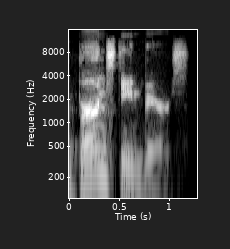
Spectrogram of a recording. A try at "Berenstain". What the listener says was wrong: The Beren, B-E-R-E-N, Bernstein. It's not Steen. It's not Steen. It's Stain. It's not an E. It's spelled with a A.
